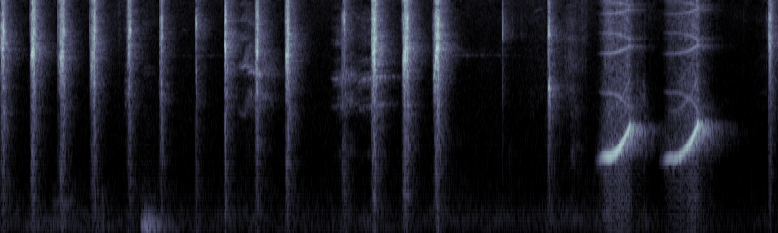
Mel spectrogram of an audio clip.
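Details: Talking female ringneck parrot, said to speak Urdu and Hindi, kept indoors. Steady dry tapping or clicking runs through the clip, then two loud, clear whistled notes that sweep upward come one after another near the end.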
